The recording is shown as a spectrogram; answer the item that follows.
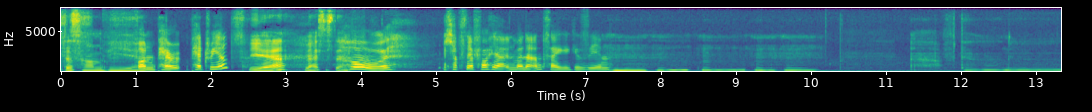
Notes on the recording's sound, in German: Das Setting bei der Aufnahme der Folge dürfte ungewöhnlich sein: so klären wir, warum wir während der Aufnahme in einem Citroen C1 sitzen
